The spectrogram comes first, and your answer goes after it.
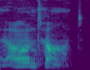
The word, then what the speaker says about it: entente: Yeah, entente. And I had to look up how to pronounce it because it's spelled E-N-T-N-T-E.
